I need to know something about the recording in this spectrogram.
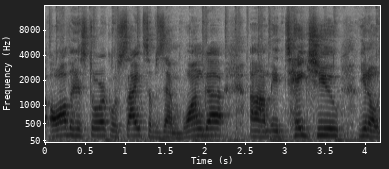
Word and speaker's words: Zamboanga: It's actually Zamboanga.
